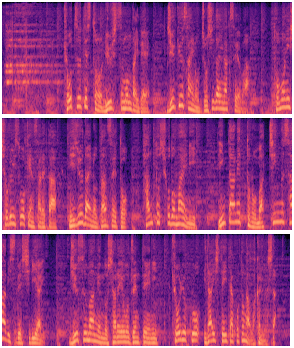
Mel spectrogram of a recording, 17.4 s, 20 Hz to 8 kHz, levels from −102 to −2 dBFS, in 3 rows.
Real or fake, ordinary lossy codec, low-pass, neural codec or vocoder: fake; Opus, 16 kbps; 7.2 kHz; vocoder, 44.1 kHz, 128 mel bands every 512 samples, BigVGAN v2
